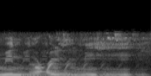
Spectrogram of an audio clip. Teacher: من میں نون ساکن ہے، آگے حروف حلقی ہے عین، تو یہاں پر نا اخفا نہیں کریں گے بلکہ اظہار کریں گے، یعنی جو غنہ ہم کر رہے تھے وہ نہیں کریں گے.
